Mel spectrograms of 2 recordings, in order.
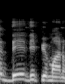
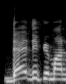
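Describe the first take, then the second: First: देदीप्यमान opened as de; corrected e vowel. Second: दैदीप्यमान opened as dai; mistaken ai vowel. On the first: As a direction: start देदीप्यमान on a pure e. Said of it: "होता है". (देदीप्यमान, दे से शुरू) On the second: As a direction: start दैदीप्यमान on a wide ai. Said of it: "नहीं होता". (दैदीप्यमान, दै से शुरू) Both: Shown as a demonstration.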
